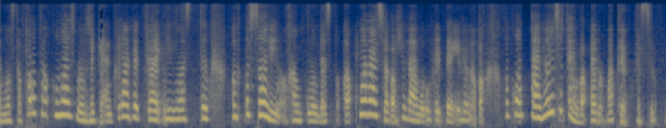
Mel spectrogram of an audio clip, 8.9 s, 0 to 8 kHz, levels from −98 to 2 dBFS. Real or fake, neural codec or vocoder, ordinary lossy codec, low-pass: fake; codec, 16 kHz, 0.5 kbps, FreqCodec, smaller model; AAC, 48 kbps; 7.2 kHz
